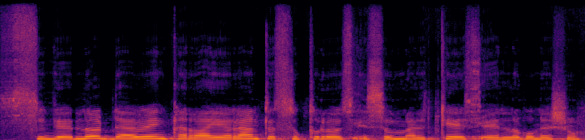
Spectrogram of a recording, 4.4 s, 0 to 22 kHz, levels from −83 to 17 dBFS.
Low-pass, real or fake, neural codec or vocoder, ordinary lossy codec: none; fake; codec, 44.1 kHz, 1.7 kbps, Pupu-Codec; none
